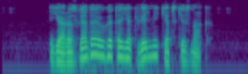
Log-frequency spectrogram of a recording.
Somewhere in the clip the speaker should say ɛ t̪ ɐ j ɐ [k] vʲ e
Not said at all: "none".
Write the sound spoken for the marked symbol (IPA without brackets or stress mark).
k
